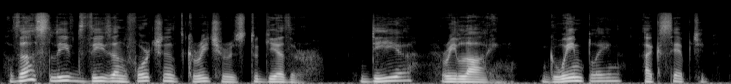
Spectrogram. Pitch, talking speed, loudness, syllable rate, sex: 135 Hz, 75 wpm, -19 LUFS, 5.1 syllables/s, male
